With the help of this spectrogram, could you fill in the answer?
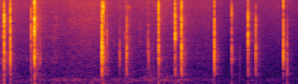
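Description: Long fake nails tap on a hollow orange plastic jack-o'-lantern candy bucket with a handle and candy inside. About fourteen sharp, bright clicks come at an uneven pace, each one dry and quickly damped, with a faint low hum underneath.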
